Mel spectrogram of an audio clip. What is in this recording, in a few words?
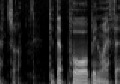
"pob", Welsh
